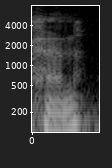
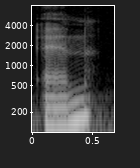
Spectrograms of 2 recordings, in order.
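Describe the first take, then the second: First: The word begins with an h sound. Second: The word begins directly with the vowel. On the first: The speaker calls it wrong. "not hen" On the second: The speaker calls it right. "that would be en"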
